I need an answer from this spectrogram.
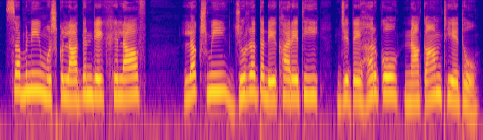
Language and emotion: Sindhi, neutral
